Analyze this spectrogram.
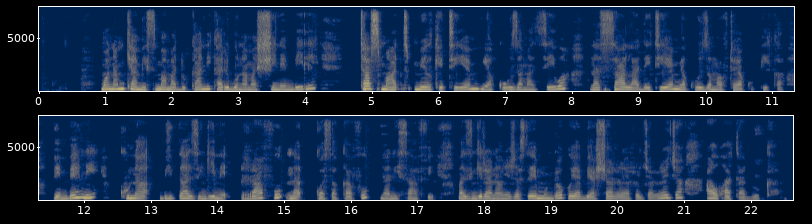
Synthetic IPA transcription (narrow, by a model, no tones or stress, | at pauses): mwanam̩kɛamɛsimamaɗukanikaɾiɓunamaʃinɛmbili | tasmatmilkɛtʰiɛmjakuuzamaziwanasalaɗɛtʰiɛmjakuuzamafu̥tajaku̥pikʰapɛmbɛni | kʰunaɓiðaːziŋɡinɛ | ɾafuna | kwasakafu | nanisafimaziŋɡiɾajanaɔɲɛʃasɛhɛmundɔɠɔjaɓiaʃaɾajaɾɛd͡ʒaɾɛd͡ʒaauhataɗukʰḁ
